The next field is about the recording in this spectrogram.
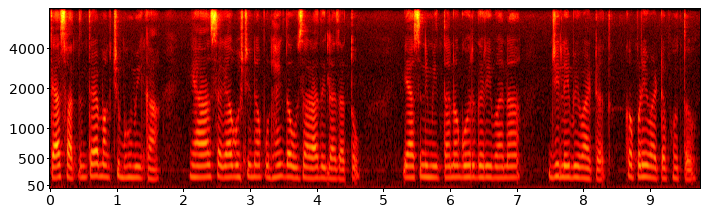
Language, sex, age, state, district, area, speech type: Marathi, female, 45-60, Maharashtra, Sangli, urban, spontaneous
